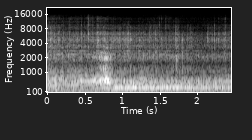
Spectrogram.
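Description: Ship's ropes and wooden timbers creaking and straining, a film sound effect, with a steady low tone underneath in the second half.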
